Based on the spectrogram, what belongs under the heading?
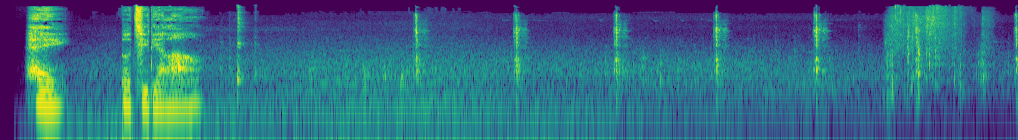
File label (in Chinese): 女 广告 放松 冥想; 亚朵星球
